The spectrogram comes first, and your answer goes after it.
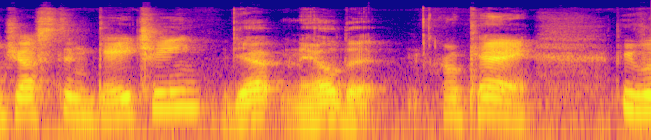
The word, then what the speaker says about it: Gaethje: Another person I chose to listen to, the last person on this one was I'm going to say his last name wrong, Justin Gaethje.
